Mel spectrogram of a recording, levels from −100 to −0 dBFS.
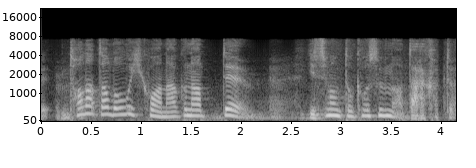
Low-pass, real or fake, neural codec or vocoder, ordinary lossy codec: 7.2 kHz; fake; codec, 16 kHz, 0.5 kbps, X-Codec, HuBERT features, trained on LibriSpeech; none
